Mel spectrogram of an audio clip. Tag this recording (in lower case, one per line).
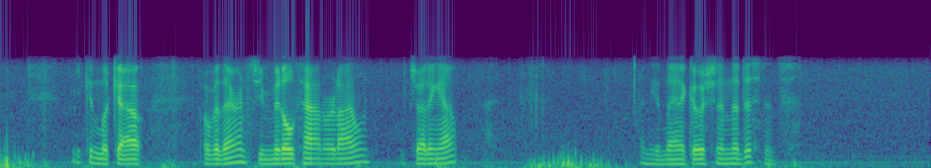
speech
